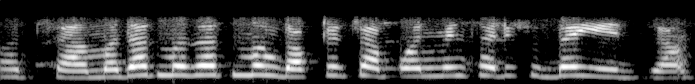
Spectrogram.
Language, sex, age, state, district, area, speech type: Marathi, female, 30-45, Maharashtra, Akola, rural, conversation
